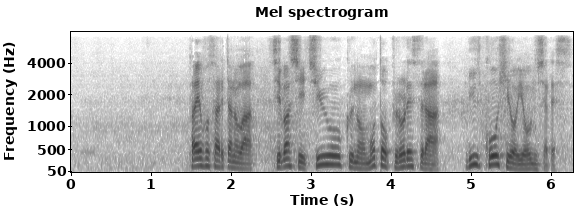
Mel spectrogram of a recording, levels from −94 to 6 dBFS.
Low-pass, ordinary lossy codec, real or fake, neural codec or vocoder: 7.2 kHz; AAC, 32 kbps; fake; codec, 16 kHz, 4 kbps, FunCodec, trained on LibriTTS, 50 frames a second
